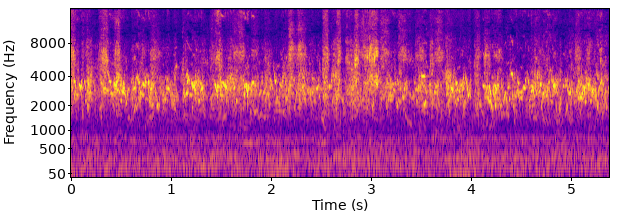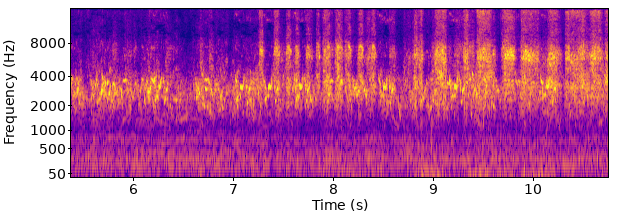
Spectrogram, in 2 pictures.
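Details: Budgies feeding on green food keep up a dense, continuous twittering chatter of high warbled chirps, overlapping voices, with sharp clicks throughout.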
